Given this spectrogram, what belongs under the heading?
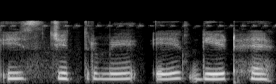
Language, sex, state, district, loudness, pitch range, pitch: Hindi, female, Uttar Pradesh, Shamli, -15 LUFS, 250-270 Hz, 260 Hz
